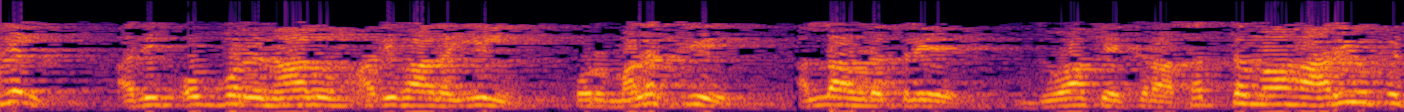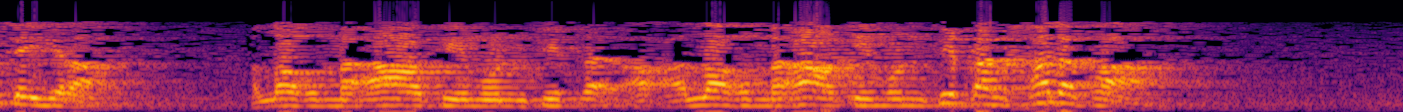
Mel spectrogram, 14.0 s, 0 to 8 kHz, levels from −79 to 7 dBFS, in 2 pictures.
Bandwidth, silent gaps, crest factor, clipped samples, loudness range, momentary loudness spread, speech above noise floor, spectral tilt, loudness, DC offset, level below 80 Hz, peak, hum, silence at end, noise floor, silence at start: 8 kHz; none; 10 dB; 0.5%; 1 LU; 10 LU; 28 dB; -7 dB/octave; -10 LUFS; 0.4%; -46 dBFS; 0 dBFS; none; 0.85 s; -38 dBFS; 0 s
